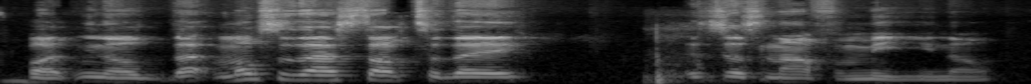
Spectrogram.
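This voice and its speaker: A man's voice: medium pitch, lively intonation, normal speed, pushed and bright, a little hiss or hum. A man talking casually on a podcast panel, easygoing and colloquial, often tagging phrases with "you know". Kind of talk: casual chat.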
